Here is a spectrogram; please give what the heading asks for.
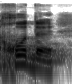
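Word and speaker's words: خود: बर्राक skin खुराक नाजरीन कुछ ऐसे अलफाज़ होते हैं उर्दू में के जिनमें कुछ हर लिखा जाता है मगर वह हर साइलेंट होता है मतलब मतलब उसको पढ़ा नहीं जाता है जैसे आप यह देखिए खुद असल में है खुद लेकिन इसको हम पढ़ते हैं खुद इसी तरह खुश लेकिन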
